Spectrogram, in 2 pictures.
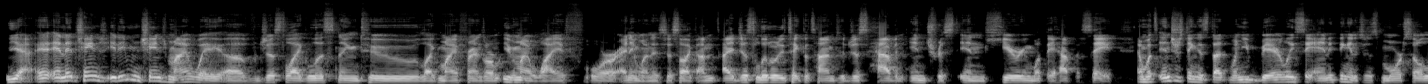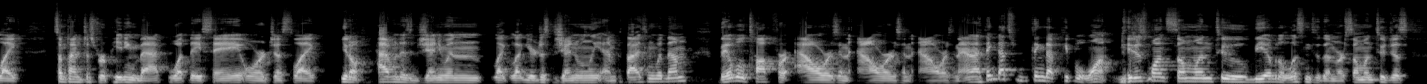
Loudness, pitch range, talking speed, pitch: -19 LUFS, 95-115 Hz, 245 wpm, 100 Hz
